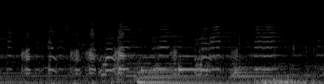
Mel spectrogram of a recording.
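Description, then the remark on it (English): Loud, close geese honking in repeated harsh, overlapping calls, several birds crying out at once with no pause across the few seconds. “Those geese are getting close.”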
